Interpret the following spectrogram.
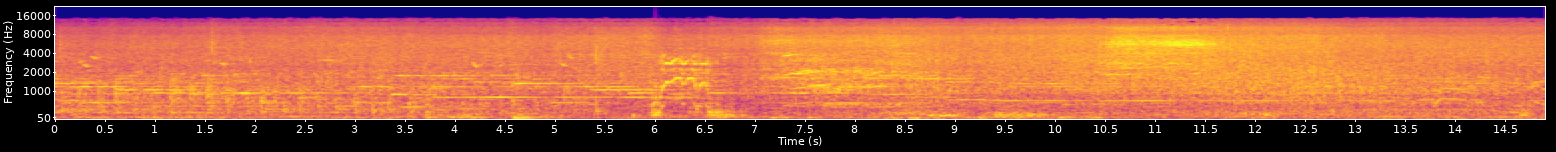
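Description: Music playing, with a recorded horse whinny about six seconds in. From about seven seconds, rushing water from a waterfall joins in.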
